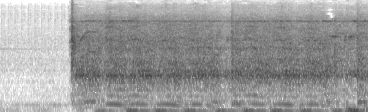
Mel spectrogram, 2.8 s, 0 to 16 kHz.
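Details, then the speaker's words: Built Mazdaspeed6 first start after high-pressure fuel pump rebuild: slow heavy thudding cranking about four turns a second, labouring and never catching; sounds like a low battery. Cause suspected, not confirmed. "now every every turn is a thud yes so it's a heavy thud thud it almost just sounds like the battery's low"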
